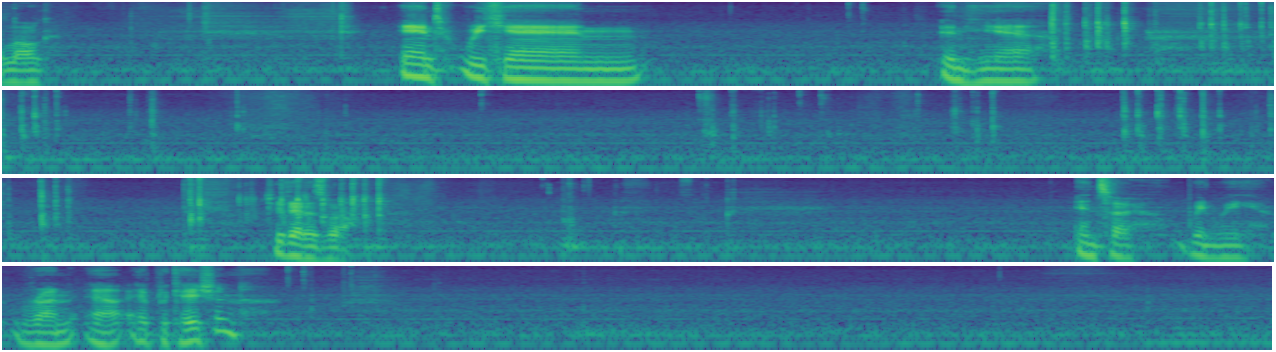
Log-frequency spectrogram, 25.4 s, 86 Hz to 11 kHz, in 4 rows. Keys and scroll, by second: 9.9 ctrl+c, 12.1 ctrl+v.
